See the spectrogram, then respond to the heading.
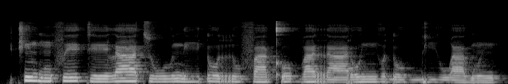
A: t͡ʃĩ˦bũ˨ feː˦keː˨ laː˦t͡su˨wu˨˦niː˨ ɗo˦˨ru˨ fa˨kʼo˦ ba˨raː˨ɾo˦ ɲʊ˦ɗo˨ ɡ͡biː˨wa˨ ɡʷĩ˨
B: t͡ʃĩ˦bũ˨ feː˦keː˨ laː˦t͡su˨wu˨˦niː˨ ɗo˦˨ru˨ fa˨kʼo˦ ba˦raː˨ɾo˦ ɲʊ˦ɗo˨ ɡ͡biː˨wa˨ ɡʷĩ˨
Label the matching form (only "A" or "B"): B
